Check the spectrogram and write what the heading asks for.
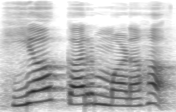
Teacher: फिर क, म के ऊपर आधा रह कर, क के साथ कर और म और ण दोनों में अमिक्स करेंगे मण। ण में अ की मात्रा तो विसर्ग को पढ़ेंगे ह।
